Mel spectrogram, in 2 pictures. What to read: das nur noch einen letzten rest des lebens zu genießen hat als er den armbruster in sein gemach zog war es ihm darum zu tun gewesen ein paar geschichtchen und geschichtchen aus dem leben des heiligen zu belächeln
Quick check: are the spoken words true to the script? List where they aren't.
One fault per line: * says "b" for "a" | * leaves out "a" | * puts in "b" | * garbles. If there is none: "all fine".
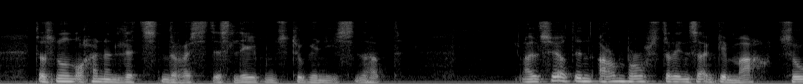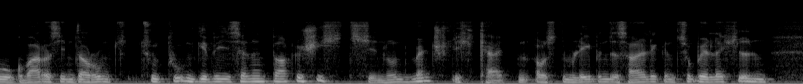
* says "menschlichkeiten" for "geschichtchen"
